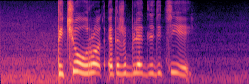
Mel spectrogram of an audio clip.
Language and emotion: Russian, angry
